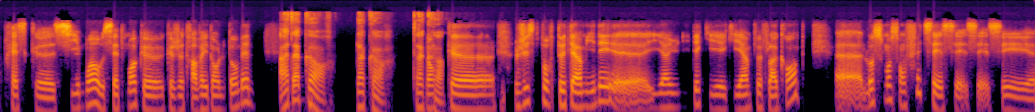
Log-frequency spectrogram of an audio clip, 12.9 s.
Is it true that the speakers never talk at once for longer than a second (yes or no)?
yes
